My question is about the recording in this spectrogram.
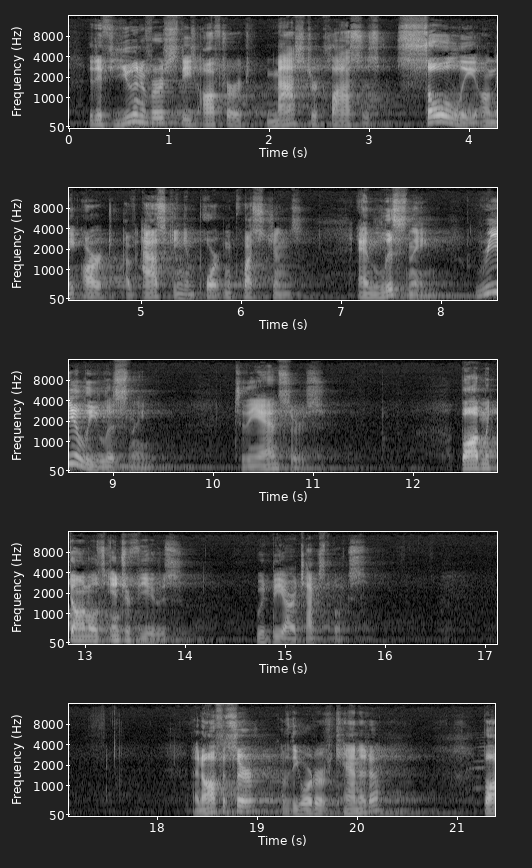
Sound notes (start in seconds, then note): none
